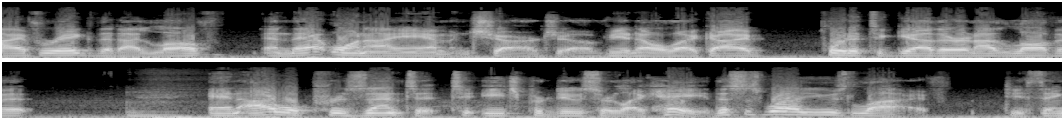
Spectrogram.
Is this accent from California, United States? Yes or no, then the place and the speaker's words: no; Buffalo, New York, United States; I grew up in Buffalo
